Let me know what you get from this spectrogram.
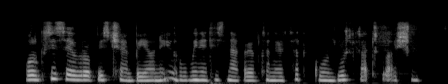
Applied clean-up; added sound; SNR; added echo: neural mask model DeepFilterNet 3.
